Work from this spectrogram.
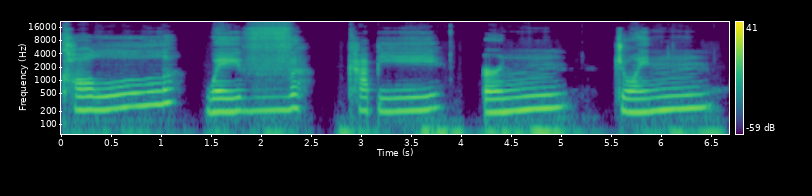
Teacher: if you say those sounds touching your throat you will notice that your vocal cords are moving they're vibrating that means they are voiced consonants or they are vowels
